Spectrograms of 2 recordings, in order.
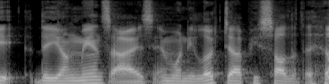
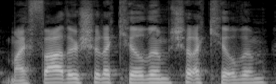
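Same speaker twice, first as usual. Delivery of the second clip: raised-pitch eager question, not a full shout; mildly called out, higher voice; narrated shout; 6 semitones higher than usual. A narrator's reading. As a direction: read a shouted question with restrained volume. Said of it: "he shouted to Elisha".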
